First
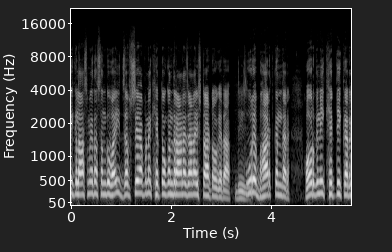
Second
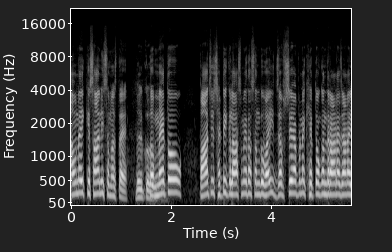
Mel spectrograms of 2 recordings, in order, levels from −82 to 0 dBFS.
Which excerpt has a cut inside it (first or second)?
first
